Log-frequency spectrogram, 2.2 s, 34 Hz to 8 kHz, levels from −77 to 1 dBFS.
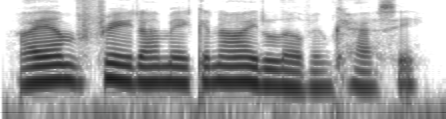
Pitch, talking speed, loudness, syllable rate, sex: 180 Hz, 270 wpm, -17 LUFS, 6.5 syllables/s, female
